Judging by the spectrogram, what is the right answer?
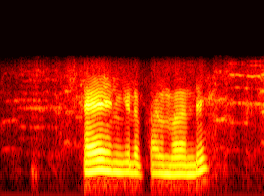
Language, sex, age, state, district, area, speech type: Santali, male, 18-30, Jharkhand, Pakur, rural, conversation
